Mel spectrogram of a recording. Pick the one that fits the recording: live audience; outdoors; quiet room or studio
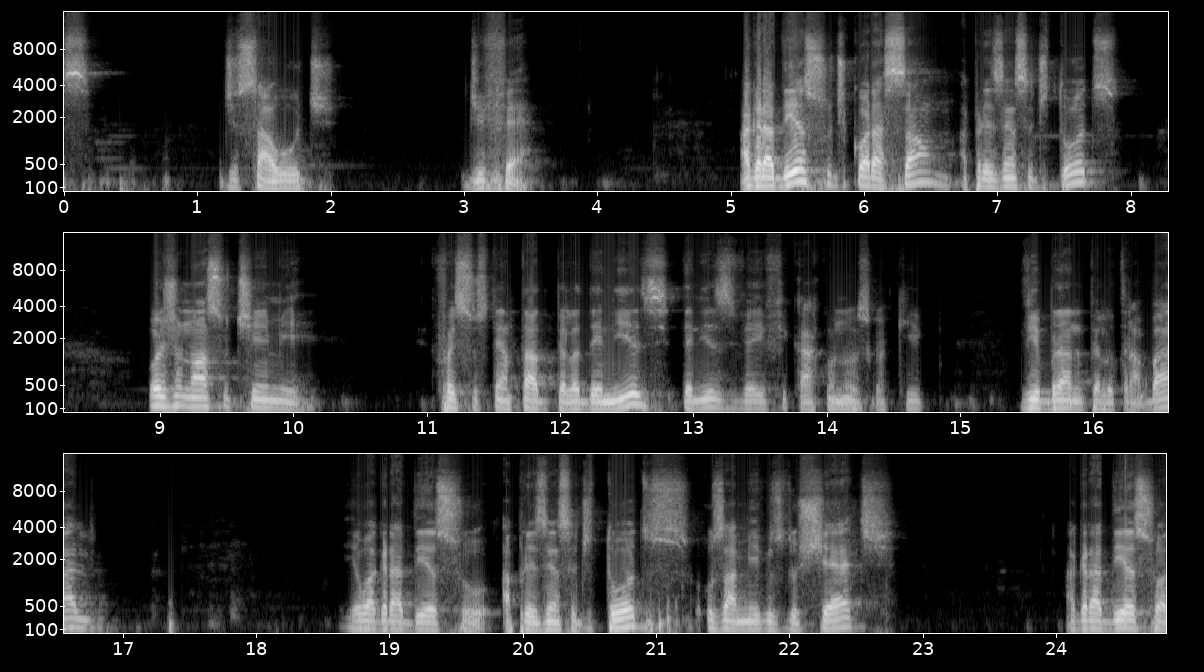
live audience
